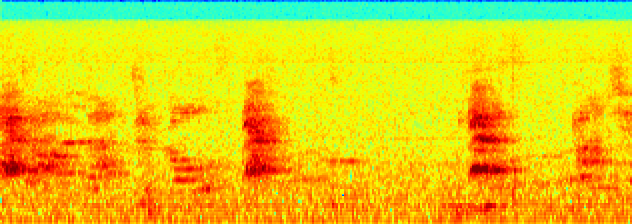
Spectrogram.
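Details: Playing blenheim Cavalier King Charles Spaniel puppies, five littermates born at New Year, in an indoor pen. Squeaky little barks and yelps come irregularly, a loud one near the start, middle and end, with soft room noise between.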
